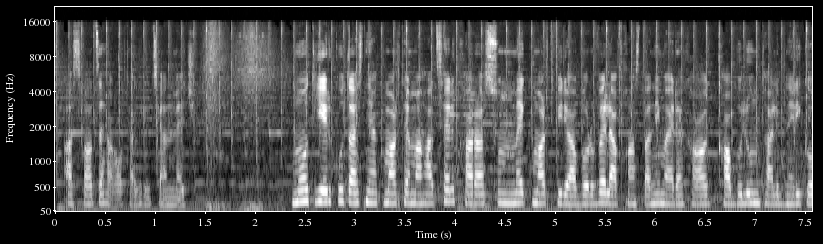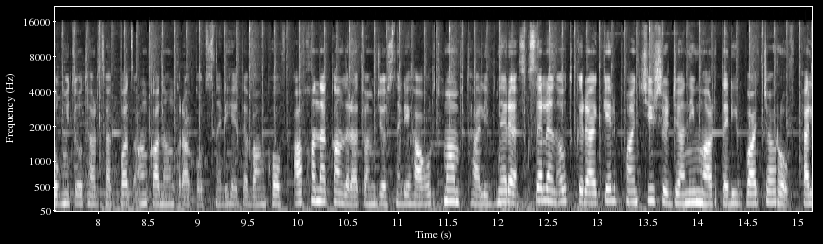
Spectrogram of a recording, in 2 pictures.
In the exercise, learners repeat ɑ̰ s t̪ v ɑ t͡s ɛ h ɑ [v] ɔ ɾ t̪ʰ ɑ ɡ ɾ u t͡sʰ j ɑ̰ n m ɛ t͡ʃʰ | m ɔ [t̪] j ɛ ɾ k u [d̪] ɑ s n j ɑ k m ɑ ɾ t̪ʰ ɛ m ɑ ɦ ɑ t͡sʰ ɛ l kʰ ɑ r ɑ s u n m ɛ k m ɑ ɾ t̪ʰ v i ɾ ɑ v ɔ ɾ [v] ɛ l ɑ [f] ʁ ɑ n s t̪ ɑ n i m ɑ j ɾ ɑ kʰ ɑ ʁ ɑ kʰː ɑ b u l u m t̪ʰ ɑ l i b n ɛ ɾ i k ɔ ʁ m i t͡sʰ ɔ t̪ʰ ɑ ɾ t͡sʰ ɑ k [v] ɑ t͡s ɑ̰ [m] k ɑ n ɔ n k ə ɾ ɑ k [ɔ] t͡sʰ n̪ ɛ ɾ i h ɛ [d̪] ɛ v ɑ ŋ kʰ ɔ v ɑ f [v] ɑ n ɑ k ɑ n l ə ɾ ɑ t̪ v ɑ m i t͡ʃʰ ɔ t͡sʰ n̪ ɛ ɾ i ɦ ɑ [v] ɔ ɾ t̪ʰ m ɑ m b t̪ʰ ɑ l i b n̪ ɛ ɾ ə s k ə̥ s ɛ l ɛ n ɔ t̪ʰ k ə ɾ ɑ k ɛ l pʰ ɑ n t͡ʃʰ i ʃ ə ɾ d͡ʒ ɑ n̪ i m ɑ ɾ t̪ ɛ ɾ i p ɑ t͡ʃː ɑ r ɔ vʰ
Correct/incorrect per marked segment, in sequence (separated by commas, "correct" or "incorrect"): incorrect, correct, incorrect, correct, correct, correct, incorrect, correct, incorrect, incorrect, incorrect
